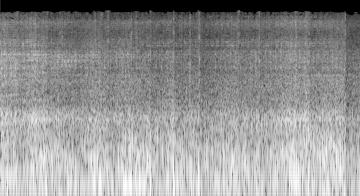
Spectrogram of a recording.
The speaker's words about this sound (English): It's got a twin engine, this one, but it's got a lovely grunt to it. Lovely exhaust sound. Part of me is thinking, well, it'd be good to get a can on it, and it would sound even better then.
